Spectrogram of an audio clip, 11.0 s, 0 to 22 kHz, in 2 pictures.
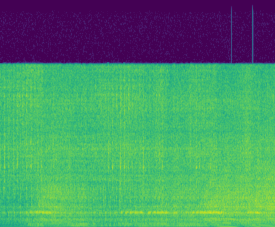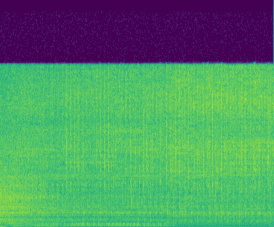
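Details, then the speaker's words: Renault Twingo engine restarted after spark plug gap set to 0.9 mm, following valve clearance adjustment and valve stem seal replacement; cylinder 4 has poor compression, causing rough idle that hunts and wavers like a lingering misfire, borderline, not yet settled; fuel smell, check engine light on. "c'est limite là on sent que ça tourne mais bon c'est c'est pas encore"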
